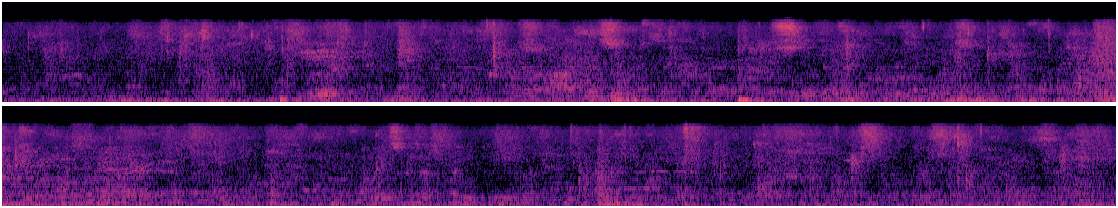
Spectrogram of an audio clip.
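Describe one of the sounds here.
A crowd of men and women murmur and chat throughout a large echoing hall.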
